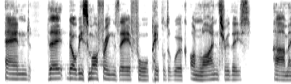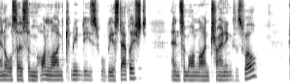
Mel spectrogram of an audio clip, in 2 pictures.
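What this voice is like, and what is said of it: Australian accent. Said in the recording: “I'm down in Australia, as you can tell from my accent.”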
